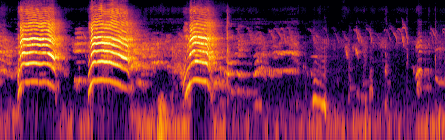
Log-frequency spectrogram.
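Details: Village goat kid in Bangladesh undergoing home castration cries out in three loud, harsh, wavering bleats about a second apart, then quieter scattered sounds and handling noise as the calls fade.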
